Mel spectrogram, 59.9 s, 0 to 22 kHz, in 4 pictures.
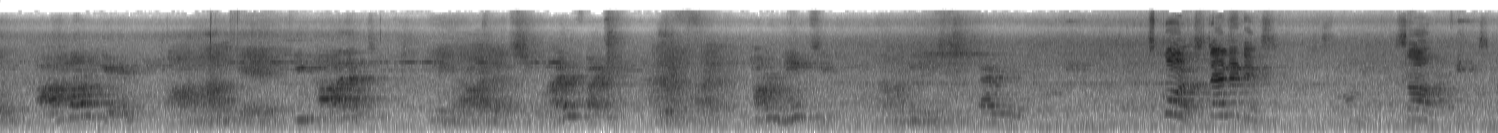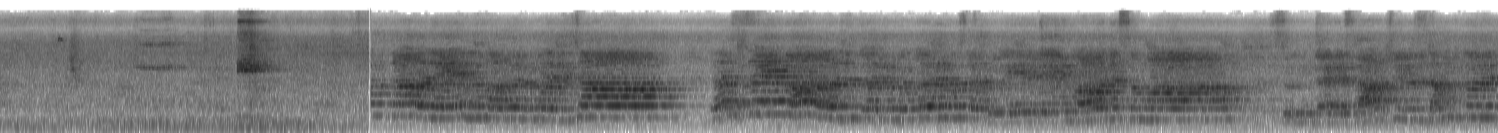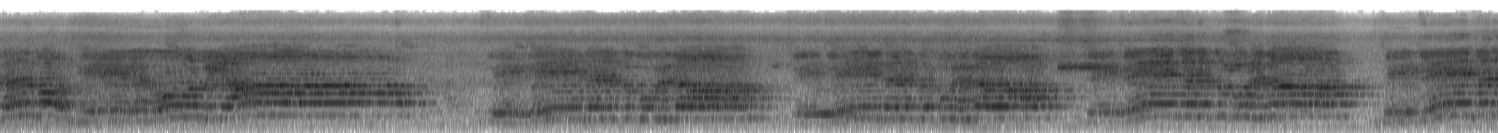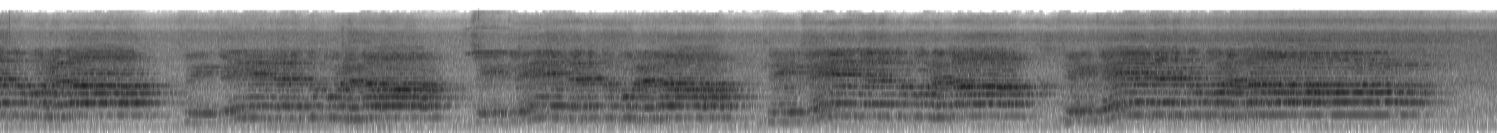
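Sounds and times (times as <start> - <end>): children singing: 1.7 - 2.9, 6.5 - 7.4, 18.7 - 59.3.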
